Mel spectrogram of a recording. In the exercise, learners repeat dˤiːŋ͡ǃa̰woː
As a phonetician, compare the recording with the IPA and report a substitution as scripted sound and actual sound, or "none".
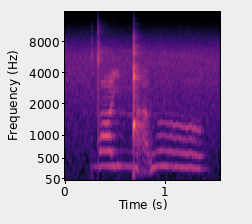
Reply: none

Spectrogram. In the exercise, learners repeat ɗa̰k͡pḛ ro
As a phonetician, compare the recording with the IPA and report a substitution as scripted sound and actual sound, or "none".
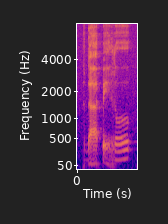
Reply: none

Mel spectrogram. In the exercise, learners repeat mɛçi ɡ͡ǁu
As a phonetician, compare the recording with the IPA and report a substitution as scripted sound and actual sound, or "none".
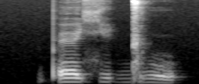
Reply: m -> pʼ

